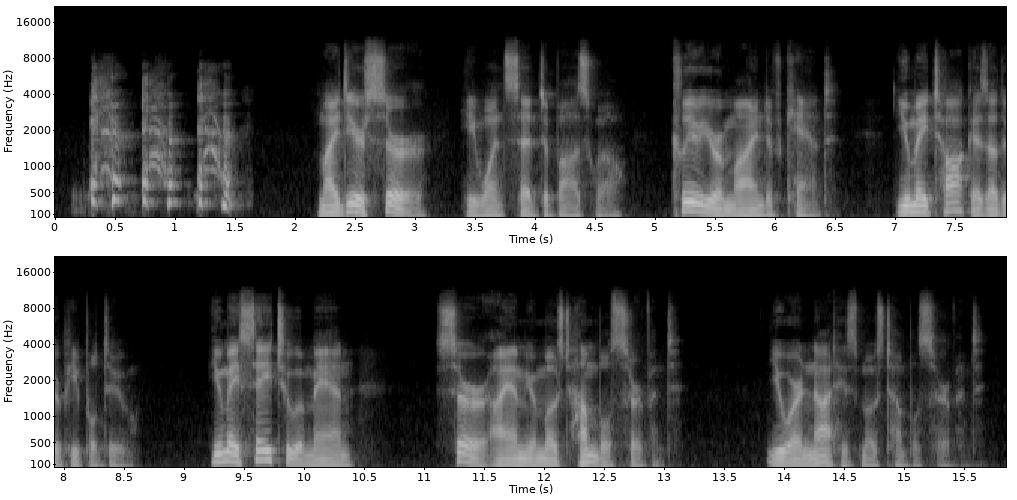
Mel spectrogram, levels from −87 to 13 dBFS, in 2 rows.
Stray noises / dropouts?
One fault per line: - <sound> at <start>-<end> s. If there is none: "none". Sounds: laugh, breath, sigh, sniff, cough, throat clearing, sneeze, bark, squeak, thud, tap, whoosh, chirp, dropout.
- cough at 0.1-1.7 s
